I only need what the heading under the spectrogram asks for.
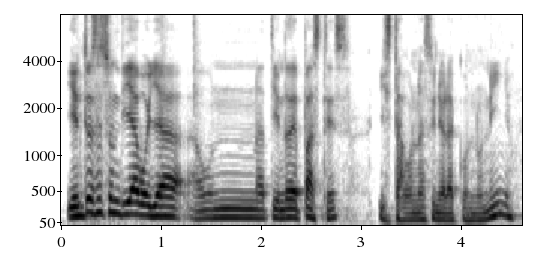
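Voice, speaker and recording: A middle-aged man with a Mexican accent, a voice-over announcer, telling animated stories and acting out the people in them as a podcast guest. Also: medium pitch, brisk. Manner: animated anecdote-teller, acts out quotes. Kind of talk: casual storytelling chat.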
